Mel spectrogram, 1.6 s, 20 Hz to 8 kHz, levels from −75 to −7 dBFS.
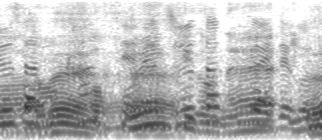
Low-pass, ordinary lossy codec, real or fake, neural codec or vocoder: none; none; real; none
